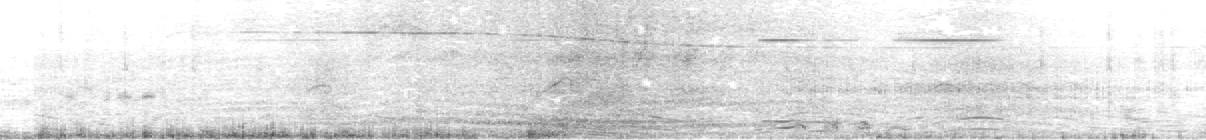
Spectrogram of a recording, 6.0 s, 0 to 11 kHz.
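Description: Electric ducted-fan RC jet (70mm EDF) flying past, a rushing whine that swells to a peak around the middle and drops in pitch as it goes by, fading near the end.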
